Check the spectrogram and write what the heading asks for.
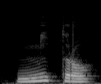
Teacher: notre yé, qui est composé du son I et E, yé, va se réduire à un petit I. Mitro. Et pas mietro.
